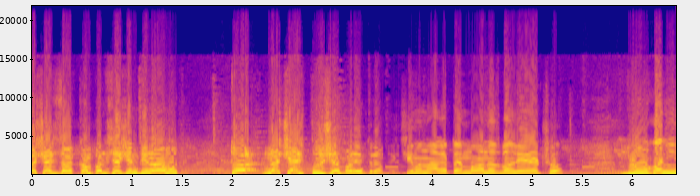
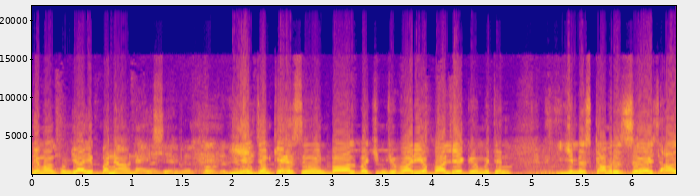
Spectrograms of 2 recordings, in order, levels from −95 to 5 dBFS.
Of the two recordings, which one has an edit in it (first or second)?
first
